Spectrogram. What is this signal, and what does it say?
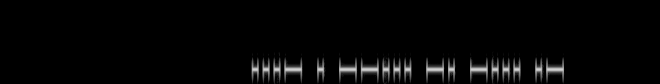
Morse code, heard as a keyed tone, about 21 wpm, 700 Hz. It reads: VE7NBA
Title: DXCC-100 Call Signs - 6 Characters - Repeated 2x - 22wpm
